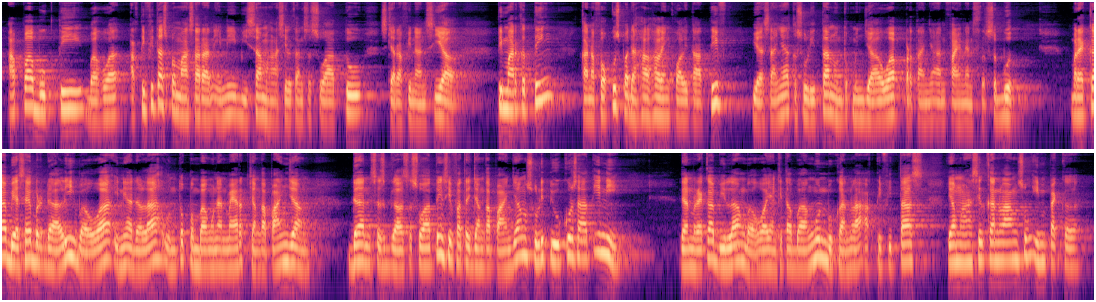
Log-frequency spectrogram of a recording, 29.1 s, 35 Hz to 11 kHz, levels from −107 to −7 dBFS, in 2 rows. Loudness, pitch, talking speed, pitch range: -21 LUFS, 140 Hz, 130 wpm, 125-165 Hz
